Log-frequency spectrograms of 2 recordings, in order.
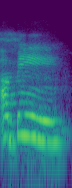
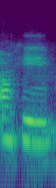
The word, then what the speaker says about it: أبي: It's Abi, not Ahi.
